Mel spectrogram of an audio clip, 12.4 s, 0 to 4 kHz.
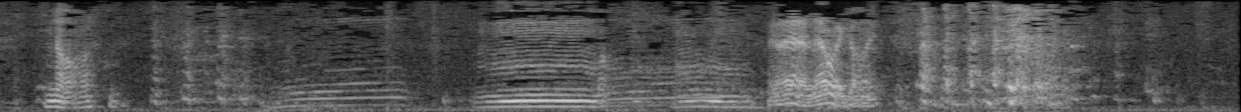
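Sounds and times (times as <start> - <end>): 
speech: 0.5 - 2.0
laughter: 1.5 - 2.9, 9.0 - 11.9
short vocal sounds: 2.7 - 7.8
person imitating cow mooing: 2.8 - 7.8.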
